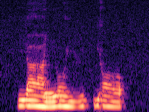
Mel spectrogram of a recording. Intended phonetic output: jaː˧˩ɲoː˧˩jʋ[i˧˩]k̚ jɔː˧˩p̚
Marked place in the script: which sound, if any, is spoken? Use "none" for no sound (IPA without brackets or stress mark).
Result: i˥˨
